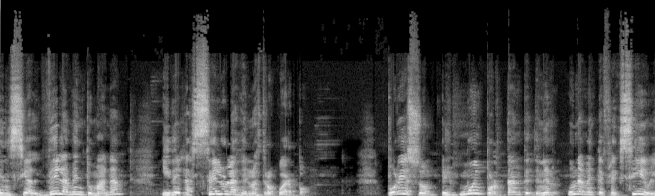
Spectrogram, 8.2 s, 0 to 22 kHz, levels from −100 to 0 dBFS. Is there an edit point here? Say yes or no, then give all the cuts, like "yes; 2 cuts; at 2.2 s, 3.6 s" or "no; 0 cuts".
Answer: no; 0 cuts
